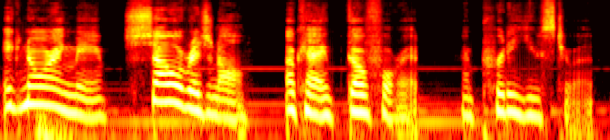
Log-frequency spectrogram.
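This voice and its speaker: An actress plays a jaded woman friend with a mid-pitched voice. She is dry, sardonic and a little exasperated, delivered in a natural, understated drama style. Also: lively intonation, moderate pace, soft background music, close to an everyday voice. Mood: resigned. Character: jaded, skeptical, slightly exasperated female friend. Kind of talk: naturalistic audio drama acting.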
